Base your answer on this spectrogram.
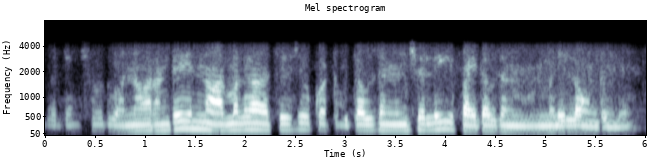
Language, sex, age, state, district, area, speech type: Telugu, male, 18-30, Telangana, Mancherial, urban, conversation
